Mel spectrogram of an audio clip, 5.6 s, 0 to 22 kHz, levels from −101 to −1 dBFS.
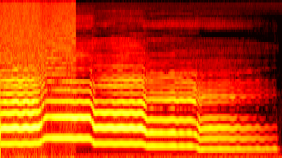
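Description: A music clip whose first 1.5 s, from 0.0 to 1.5 s, was likely reduced to a very low bit depth without dither, with each sample simply rounded to the nearest coarse step, which fits roughly 4 bits. Because that rounding error tracks the waveform, the opening music carries grainy distortion or hiss, with the distortion shifting as the sound changes. The error sits only about 15 dB below the music.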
